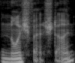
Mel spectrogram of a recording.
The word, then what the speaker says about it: Neuschwanstein: It's actually pronounced Neuschwanstein.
